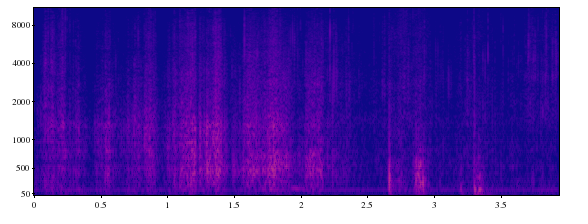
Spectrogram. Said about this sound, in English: You're going to hear ASMR cat noises. Oh, here we go. Hold on. Before you continue. ASMR cat food scooping.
